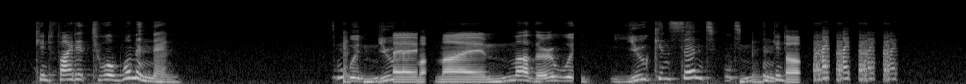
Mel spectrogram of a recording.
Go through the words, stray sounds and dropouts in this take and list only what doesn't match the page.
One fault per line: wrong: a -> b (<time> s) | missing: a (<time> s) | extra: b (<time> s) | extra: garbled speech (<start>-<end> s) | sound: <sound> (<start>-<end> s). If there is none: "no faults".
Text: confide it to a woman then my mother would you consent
extra: garbled speech (3.3-4.3 s)
sound: dropout (5.7-5.8 s)
extra: garbled speech (7.2-8.0 s)
sound: laugh (8.1-9.0 s)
